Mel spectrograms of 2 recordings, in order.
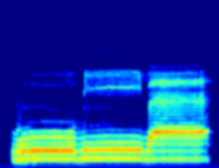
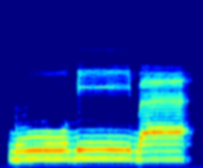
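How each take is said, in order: Both takes have the same delivery.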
